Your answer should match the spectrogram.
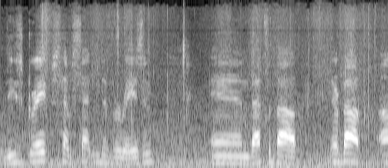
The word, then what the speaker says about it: Veraison: The term's called Veraison. People pronounce it differently. Veraison, I've heard. The French is Veraison.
